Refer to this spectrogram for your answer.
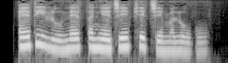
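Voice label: Myanmar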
